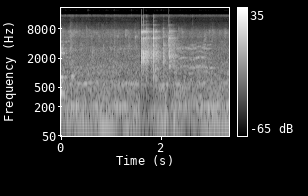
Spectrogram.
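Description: Chopped onion tipped into hot oil in a pan, a steady frying sizzle with a brief clatter of utensils against the pan partway through, under a voice talking.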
